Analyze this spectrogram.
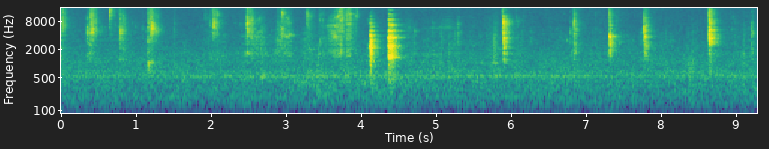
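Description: Crunching and chewing of crisp green mango close to the microphone: a string of sharp, irregular crunches, the loudest two about four seconds in.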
